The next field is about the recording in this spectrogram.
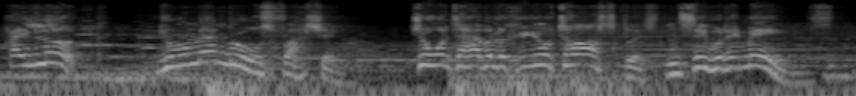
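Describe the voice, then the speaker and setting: High-pitched, eager British schoolboy wizard. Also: male voice, wildly swooping pitch, normal speed, heavily acted. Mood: helpful. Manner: boyish, eager, chatty. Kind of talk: video game cutscene acting. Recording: echoey reverberant hall, loud game music. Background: loud music.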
